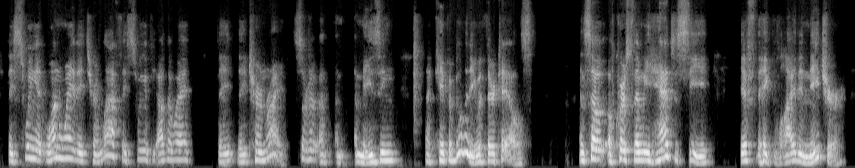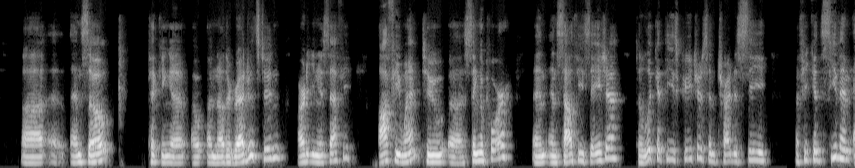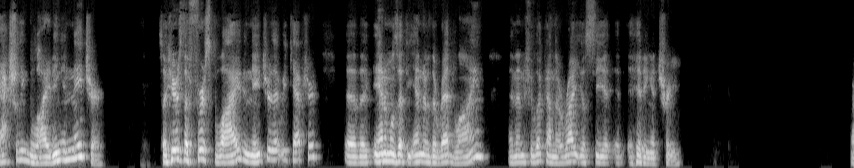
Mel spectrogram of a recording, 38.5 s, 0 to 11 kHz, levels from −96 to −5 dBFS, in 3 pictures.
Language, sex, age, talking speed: English, male, 50-69, 180 wpm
